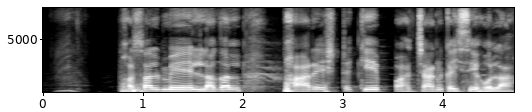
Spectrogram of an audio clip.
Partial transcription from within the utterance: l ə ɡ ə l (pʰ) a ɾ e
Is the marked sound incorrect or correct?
correct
